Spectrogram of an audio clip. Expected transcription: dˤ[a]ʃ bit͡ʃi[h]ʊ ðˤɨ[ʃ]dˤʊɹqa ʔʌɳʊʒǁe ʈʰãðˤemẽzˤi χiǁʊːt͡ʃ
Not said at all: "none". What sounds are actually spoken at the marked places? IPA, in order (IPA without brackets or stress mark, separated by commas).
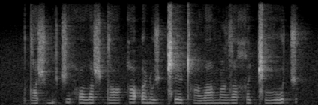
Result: a, h, ʃ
